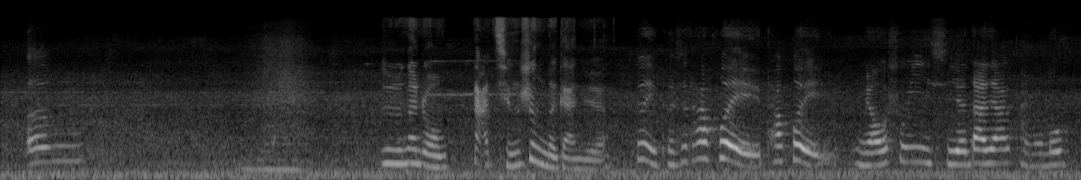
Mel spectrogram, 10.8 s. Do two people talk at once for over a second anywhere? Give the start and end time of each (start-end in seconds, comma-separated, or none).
none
